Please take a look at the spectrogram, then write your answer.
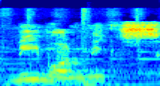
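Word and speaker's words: mnemonics: वैसे प्रस में बेटा वो ये है जी एम एन ई एम ओ एन आई सी एस लेकिन यहां प पहला एम जो है वो साइलेंट होता है इसकी प्रोनंसिएशन जो है वो निमोनिक्स है निमोनिक्स इंग्लिश ग्रामर में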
